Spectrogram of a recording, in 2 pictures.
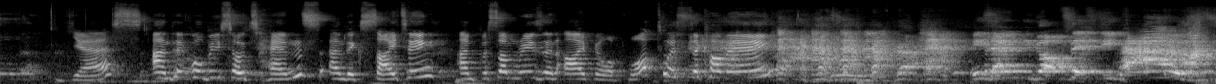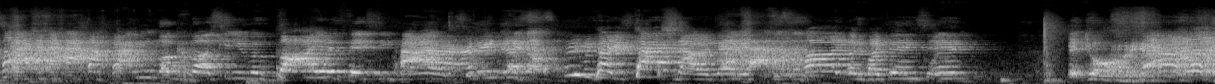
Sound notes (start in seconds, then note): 7.9 Meanies laugh; 23.2 Meanies laugh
